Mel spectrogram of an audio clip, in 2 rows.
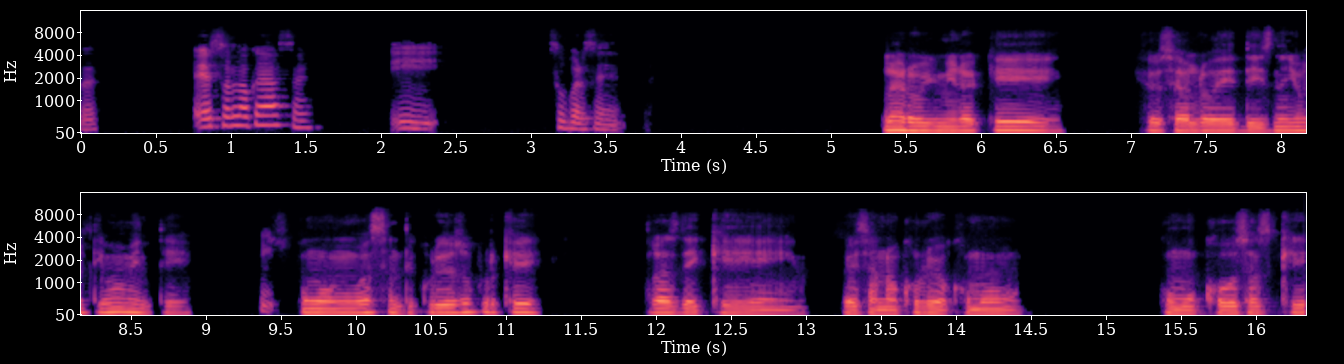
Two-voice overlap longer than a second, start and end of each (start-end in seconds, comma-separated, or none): none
